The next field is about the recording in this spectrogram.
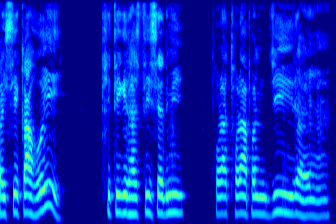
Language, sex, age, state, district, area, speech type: Hindi, female, 60+, Uttar Pradesh, Ghazipur, rural, spontaneous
